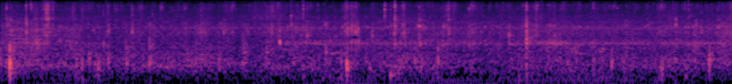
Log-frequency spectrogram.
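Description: Bernese mountain dog licking ice cream out of a small cup, with wet lapping and irregular small clicks and knocks as the cup is nosed about on the carpet.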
